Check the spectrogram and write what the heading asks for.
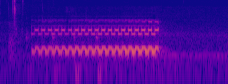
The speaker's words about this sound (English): Sorry, my phone's ringing.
